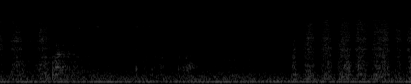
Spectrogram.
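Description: Faint oil-paint brush strokes scrubbing on canvas, in short clusters near the start and again about three seconds in, over a low steady hum.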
